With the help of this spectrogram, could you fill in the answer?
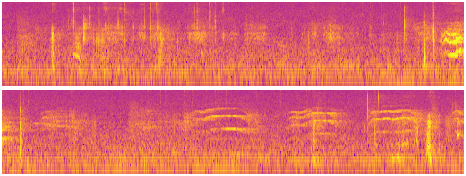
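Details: Two-week-old English Bulldog puppies indoors: soft clicks and rustling, then a run of high, arched, tonal whines, short and rising then falling, given several times in quick succession near the end.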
